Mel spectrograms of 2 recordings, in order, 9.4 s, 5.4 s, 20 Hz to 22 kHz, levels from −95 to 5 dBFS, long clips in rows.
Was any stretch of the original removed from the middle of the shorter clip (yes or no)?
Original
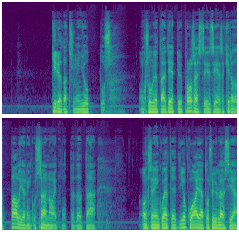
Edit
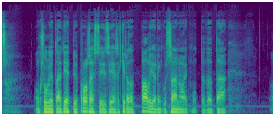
no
